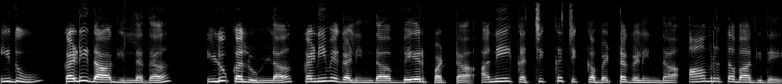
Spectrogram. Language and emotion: Kannada, neutral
